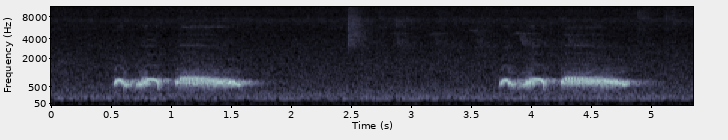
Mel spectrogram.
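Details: Spotted dove in full voice, used as a lure recording to draw other birds into calling: two mellow cooing phrases, each a short stuttered coo followed by a longer drawn-out croon, about three seconds apart, over faint background hiss.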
